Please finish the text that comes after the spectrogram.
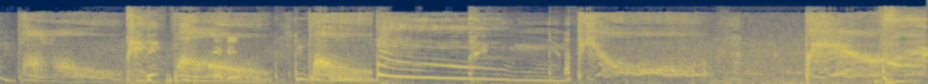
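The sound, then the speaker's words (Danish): A human voice imitates a cat with a series of drawn-out, wailing meows and groaning yowls, fairly loud, one long descending cry standing out in the middle. “Jeg lyder som en kat.”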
